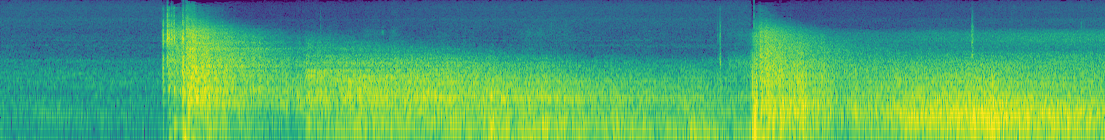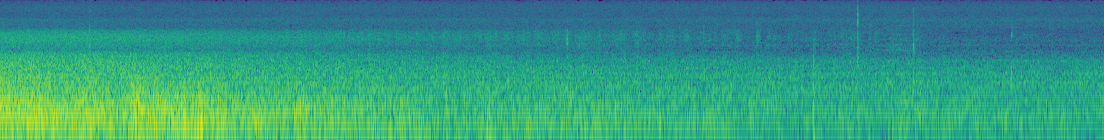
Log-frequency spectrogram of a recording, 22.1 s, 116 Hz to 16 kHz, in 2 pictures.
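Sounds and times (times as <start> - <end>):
long rumbling echo: 1.6 - 18.4
firework shell bang: 7.2 - 10.0.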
